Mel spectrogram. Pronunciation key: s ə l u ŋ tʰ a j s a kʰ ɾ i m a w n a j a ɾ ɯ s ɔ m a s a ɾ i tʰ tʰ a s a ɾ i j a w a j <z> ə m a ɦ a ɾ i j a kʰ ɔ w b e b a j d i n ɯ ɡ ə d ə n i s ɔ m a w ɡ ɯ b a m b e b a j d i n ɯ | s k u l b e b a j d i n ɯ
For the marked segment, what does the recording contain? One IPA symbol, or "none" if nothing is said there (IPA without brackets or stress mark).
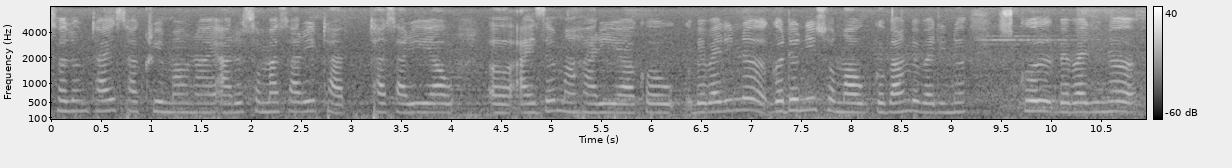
z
